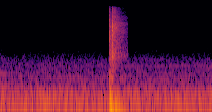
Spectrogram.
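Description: A single short whoosh, about a second in, over a low steady hum.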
